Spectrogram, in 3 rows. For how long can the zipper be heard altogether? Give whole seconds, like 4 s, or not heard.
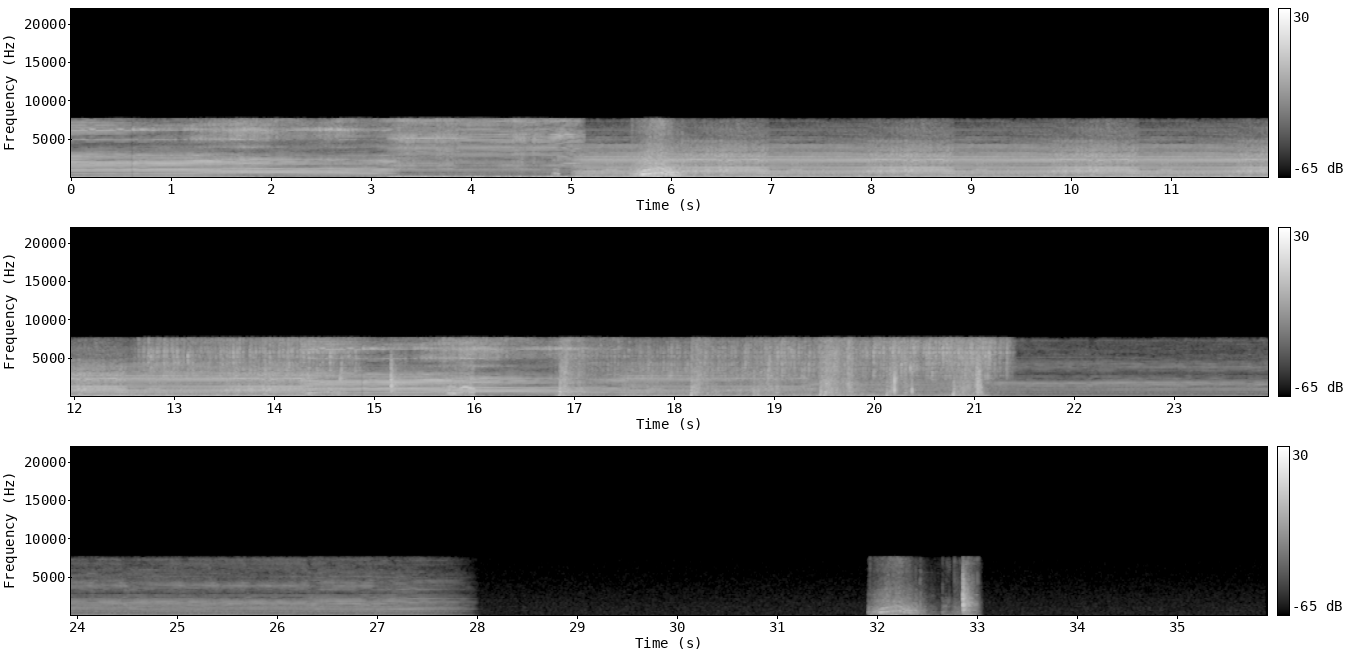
4 s.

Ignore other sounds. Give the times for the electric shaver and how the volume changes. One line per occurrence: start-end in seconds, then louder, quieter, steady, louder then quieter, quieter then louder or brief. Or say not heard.
0.0-28.0 quieter.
